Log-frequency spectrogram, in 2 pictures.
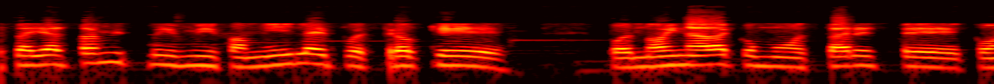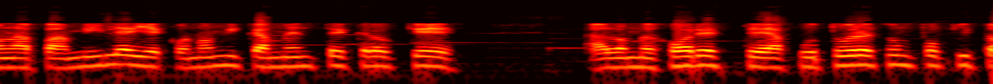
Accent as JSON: {"language": "Spanish", "town": "Guadalajara", "region": "Jalisco", "country": "Mexico", "said": "Ah, de Guadalajara, Jalisco."}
